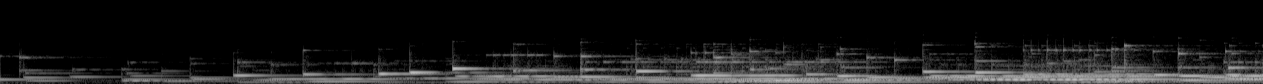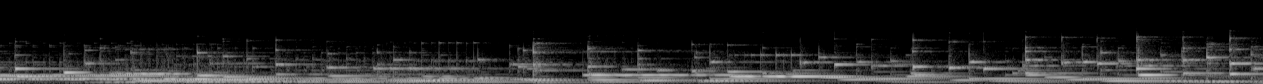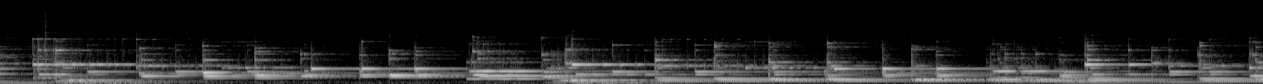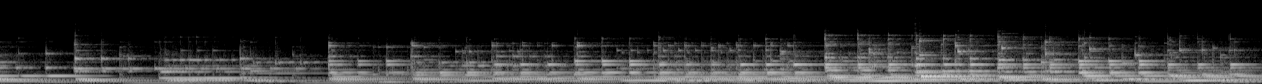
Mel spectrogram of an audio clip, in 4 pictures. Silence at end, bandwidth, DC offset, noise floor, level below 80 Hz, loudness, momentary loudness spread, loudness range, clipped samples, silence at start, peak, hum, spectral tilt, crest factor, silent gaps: 0 s; 4.9 kHz; under 0.1%; -45 dBFS; -52 dBFS; -24 LUFS; 11 LU; 9 LU; under 0.1%; 0 s; -2 dBFS; none; -10.5 dB/octave; 22 dB; none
